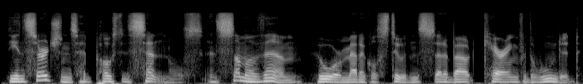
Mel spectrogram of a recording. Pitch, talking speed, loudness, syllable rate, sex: 115 Hz, 195 wpm, -21 LUFS, 5.6 syllables/s, male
